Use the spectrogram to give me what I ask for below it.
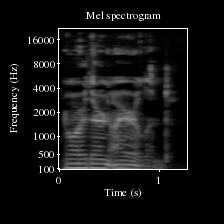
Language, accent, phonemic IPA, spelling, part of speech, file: English, US, /ˈnɔː(ɹ)ðə(ɹ)n ˈaiə(ɹ)lənd/, Northern Ireland, proper noun, En-us-Northern Ireland.oga
- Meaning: A constituent country and province of the United Kingdom, situated in the northeastern part of the island of Ireland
